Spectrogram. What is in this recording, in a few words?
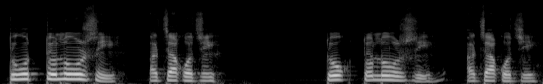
"tottolose vcvkuce", Muscogee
